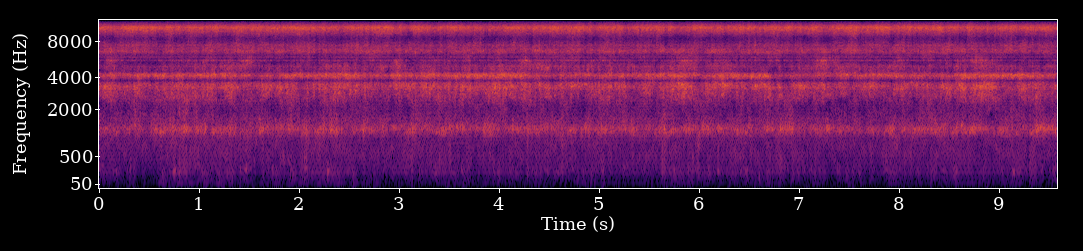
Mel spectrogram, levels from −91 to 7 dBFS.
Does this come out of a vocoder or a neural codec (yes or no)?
yes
